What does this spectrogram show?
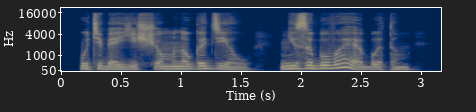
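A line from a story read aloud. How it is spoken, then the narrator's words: Displeased grumble. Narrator (Russian): недовольно проворчал Дехан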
